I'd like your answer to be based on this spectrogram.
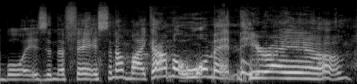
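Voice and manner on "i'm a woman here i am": drawn-out, hammed-up proud announcement; mock triumphant boast. Speaker tells church of beating boys at dodgeball, mock triumphant. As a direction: crow it slowly, playfully bragging.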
